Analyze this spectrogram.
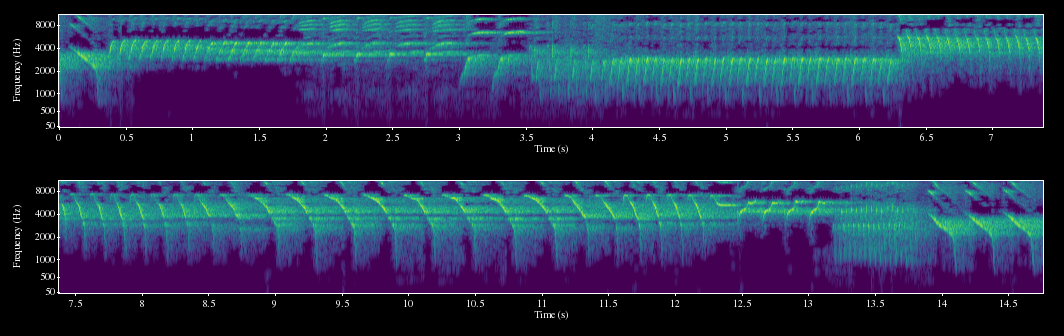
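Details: Spanish timbrado canary tutor song, used as a training recording for other birds. Continuous rolling trills shift between high and lower pitch levels, with rapid repeated notes. A fast, rattling trill comes near the end.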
